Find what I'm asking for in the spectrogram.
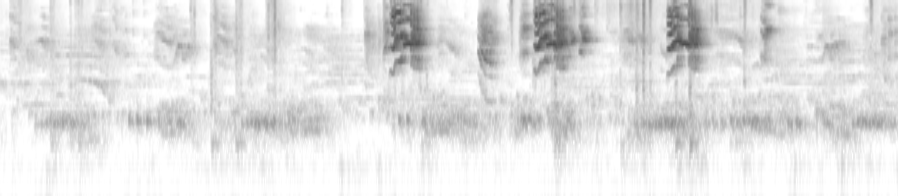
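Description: Pigeons in a home loft coo in low, rolling murmurs while wings flap in several loud bursts close by, alongside bright chirps and rustling.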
